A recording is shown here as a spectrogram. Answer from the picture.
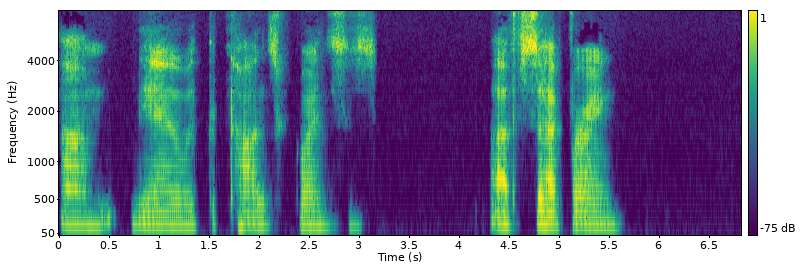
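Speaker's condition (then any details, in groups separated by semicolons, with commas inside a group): Multiple sclerosis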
